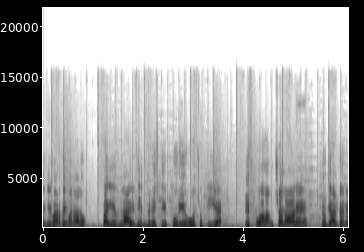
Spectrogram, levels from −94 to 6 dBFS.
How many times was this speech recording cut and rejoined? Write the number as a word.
zero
